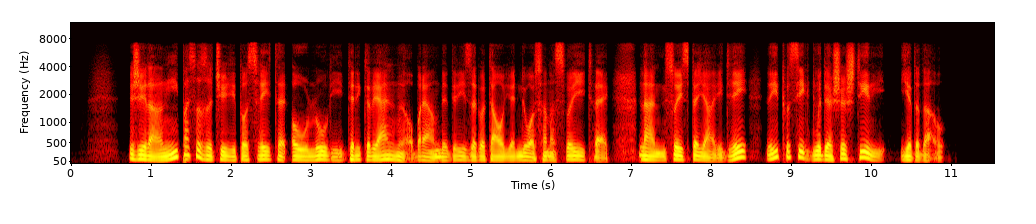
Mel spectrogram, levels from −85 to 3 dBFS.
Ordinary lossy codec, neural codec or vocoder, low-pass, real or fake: none; codec, 16 kHz, 0.5 kbps, FunCodec, trained on Chinese and English, 25 frames a second; 7.2 kHz; fake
